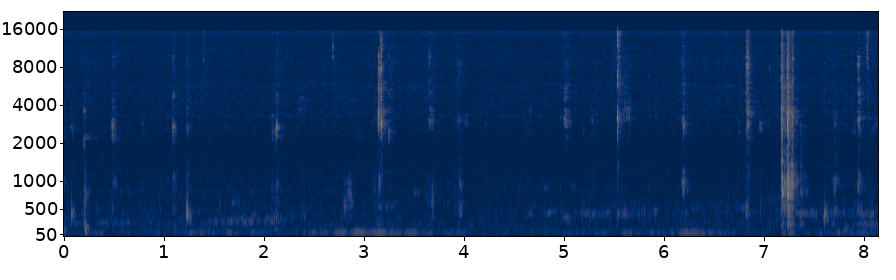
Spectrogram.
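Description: Close-miked chewing of rice and fried salted fish (ikan peda) eaten by hand, with soft, irregular mouth clicks. A sharper click stands out about seven seconds in.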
